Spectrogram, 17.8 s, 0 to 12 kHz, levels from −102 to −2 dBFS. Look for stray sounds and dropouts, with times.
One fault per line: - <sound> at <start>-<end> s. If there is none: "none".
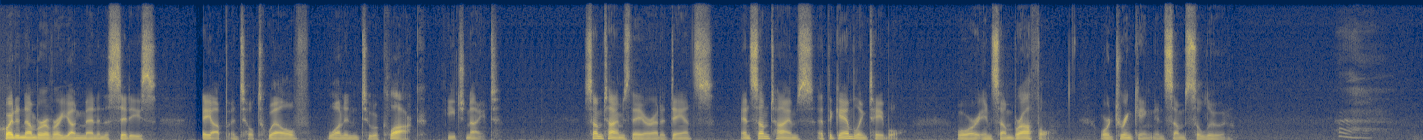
- sigh at 16.7-17.5 s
